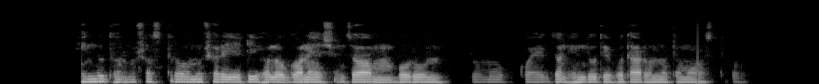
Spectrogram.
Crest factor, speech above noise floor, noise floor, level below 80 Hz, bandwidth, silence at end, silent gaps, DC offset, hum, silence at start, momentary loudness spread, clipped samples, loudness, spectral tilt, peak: 18 dB; over 65 dB; under -90 dBFS; -56 dBFS; 7.8 kHz; 0.75 s; none; under 0.1%; none; 0.8 s; 15 LU; under 0.1%; -26 LUFS; -7.5 dB/octave; -8 dBFS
